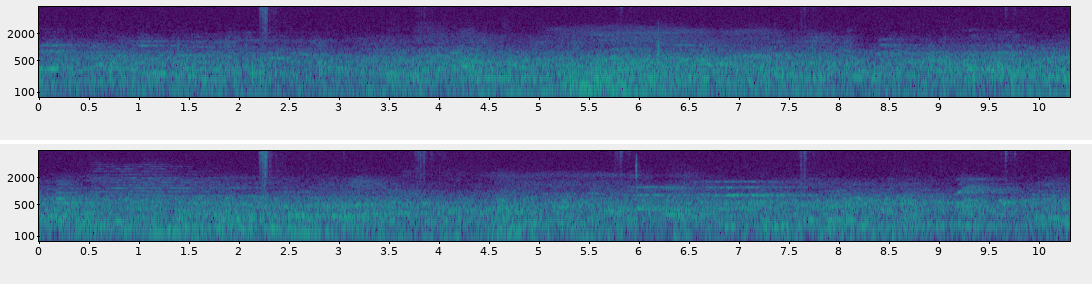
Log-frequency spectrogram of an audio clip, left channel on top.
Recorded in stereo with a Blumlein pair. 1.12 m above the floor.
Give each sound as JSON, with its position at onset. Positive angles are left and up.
{"t": 2.2, "sound": "keys jangling", "azimuth_deg": -20, "distance_m": 1.0}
